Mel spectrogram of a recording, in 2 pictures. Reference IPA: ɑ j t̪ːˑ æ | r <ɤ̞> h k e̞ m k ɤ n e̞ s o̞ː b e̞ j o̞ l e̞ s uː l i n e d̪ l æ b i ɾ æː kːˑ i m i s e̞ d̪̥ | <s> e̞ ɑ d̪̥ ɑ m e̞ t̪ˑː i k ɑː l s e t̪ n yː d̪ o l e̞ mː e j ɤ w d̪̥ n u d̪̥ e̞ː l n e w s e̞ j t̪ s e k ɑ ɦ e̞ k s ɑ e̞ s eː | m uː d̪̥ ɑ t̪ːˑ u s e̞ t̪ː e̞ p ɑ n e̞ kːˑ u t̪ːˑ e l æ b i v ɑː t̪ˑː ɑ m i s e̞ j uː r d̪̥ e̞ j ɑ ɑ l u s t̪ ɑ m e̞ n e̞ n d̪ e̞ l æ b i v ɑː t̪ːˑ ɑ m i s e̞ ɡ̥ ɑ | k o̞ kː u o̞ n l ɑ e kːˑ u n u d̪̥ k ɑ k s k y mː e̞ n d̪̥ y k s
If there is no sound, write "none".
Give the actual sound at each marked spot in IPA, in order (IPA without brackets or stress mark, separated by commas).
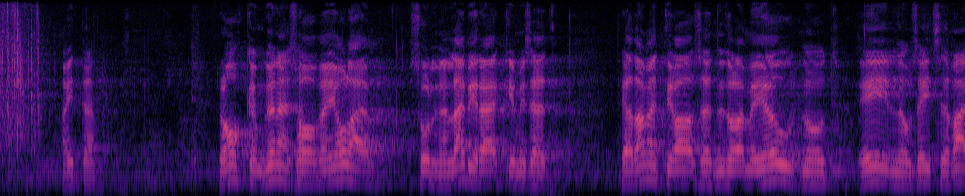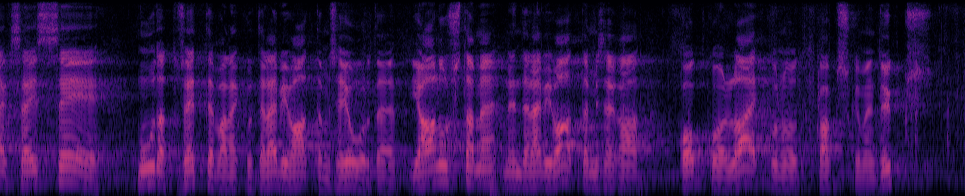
o̞, h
